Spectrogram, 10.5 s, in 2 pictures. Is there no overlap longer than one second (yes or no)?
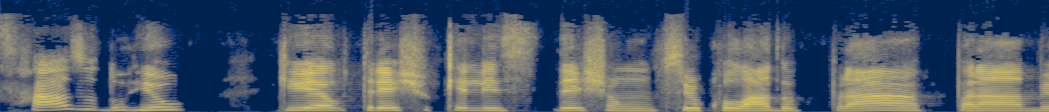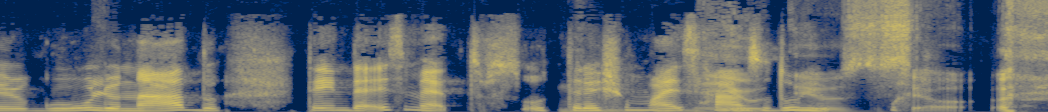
no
